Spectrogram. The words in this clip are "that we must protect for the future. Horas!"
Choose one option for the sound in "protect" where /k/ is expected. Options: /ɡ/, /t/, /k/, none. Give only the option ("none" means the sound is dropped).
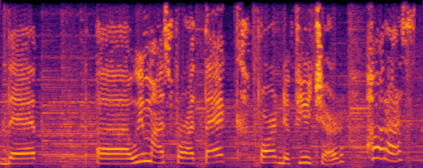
/k/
